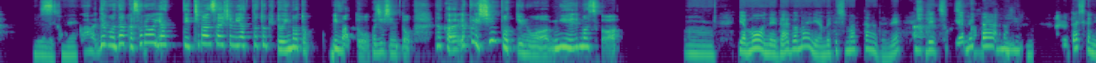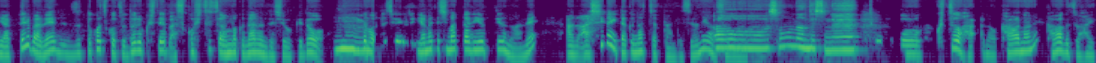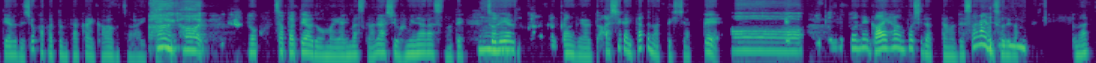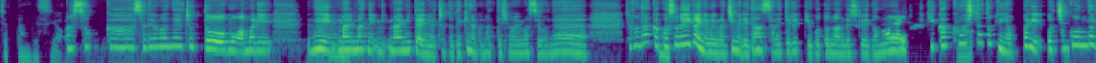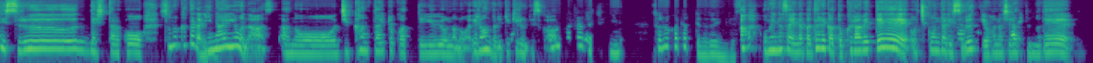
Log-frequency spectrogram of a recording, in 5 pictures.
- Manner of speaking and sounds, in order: other background noise; unintelligible speech; in Spanish: "サパテアード"
- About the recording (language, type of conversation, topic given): Japanese, advice, ジムで他人と比べて自己嫌悪になるのをやめるにはどうしたらいいですか？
